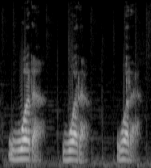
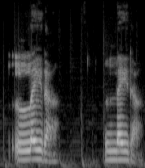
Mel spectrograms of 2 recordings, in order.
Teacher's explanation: can you hear that flap t there it sounds more like a d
